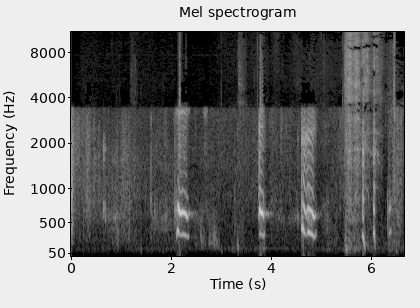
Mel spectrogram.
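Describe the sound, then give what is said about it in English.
An 8-month-old baby girl babbles over a tinny phone line, giving three short, bright, pitch-sliding coos among quieter murmurs, followed by a brief burst of rustling noise near the end. “Yeah, put the baby on the phone.”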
